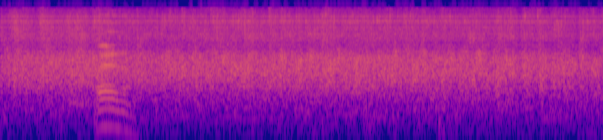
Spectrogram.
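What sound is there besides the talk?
congregation applauding in church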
